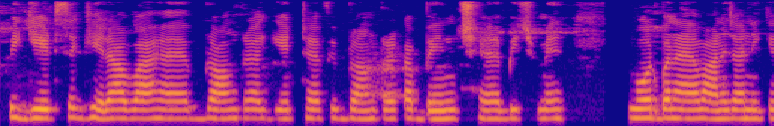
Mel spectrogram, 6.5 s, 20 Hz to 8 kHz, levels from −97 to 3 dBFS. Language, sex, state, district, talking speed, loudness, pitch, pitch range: Hindi, female, Bihar, Sitamarhi, 225 wpm, -24 LUFS, 205 Hz, 200-210 Hz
